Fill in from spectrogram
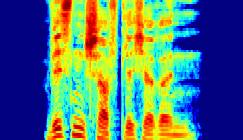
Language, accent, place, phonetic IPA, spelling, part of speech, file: German, Germany, Berlin, [ˈvɪsn̩ʃaftlɪçəʁən], wissenschaftlicheren, adjective, De-wissenschaftlicheren.ogg
- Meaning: inflection of wissenschaftlich: 1. strong genitive masculine/neuter singular comparative degree 2. weak/mixed genitive/dative all-gender singular comparative degree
